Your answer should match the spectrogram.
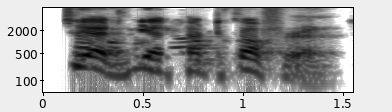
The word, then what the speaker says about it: tocopherol: Tocopherol.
